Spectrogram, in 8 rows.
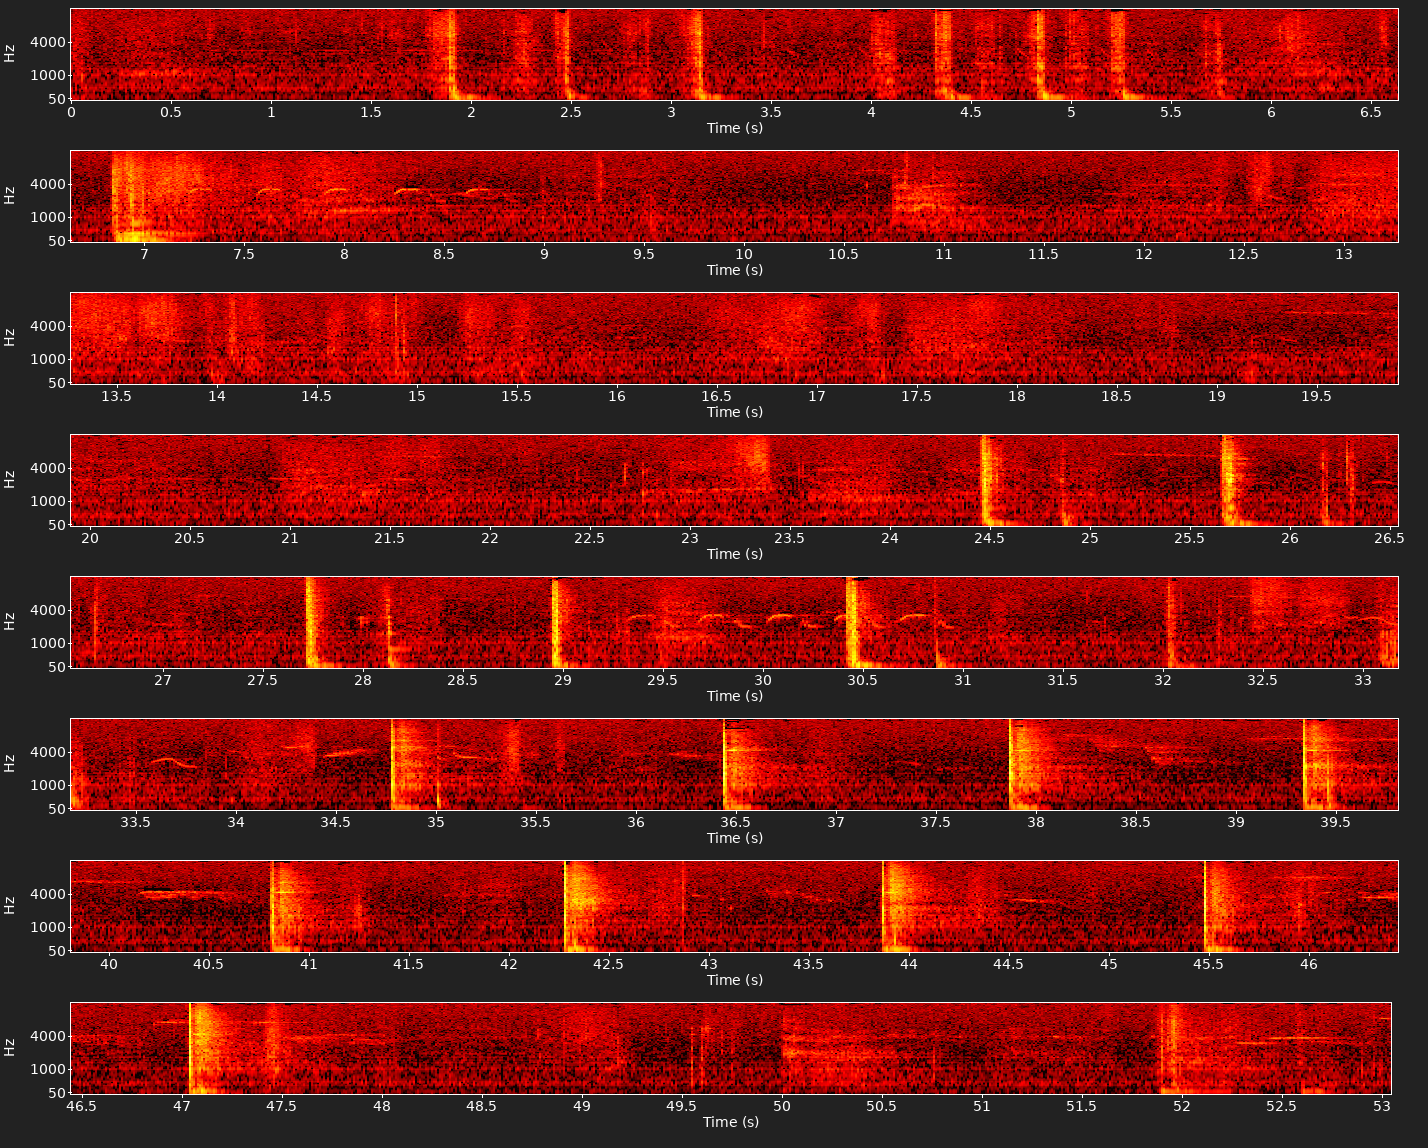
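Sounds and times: heavy hand tool striking: 0:06.8 - 0:07.3, 0:36.4 - 0:36.8.

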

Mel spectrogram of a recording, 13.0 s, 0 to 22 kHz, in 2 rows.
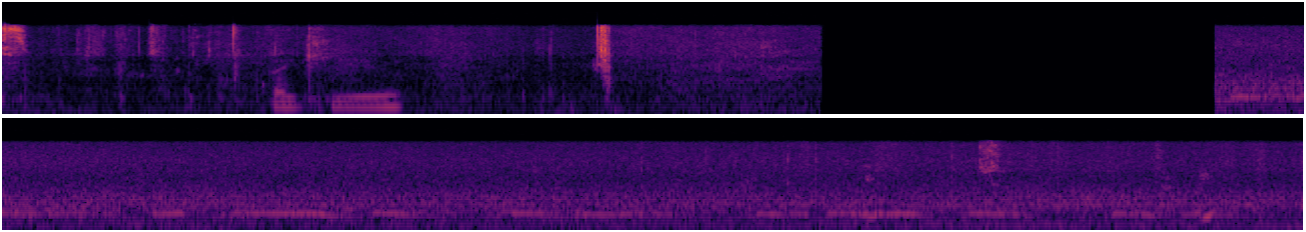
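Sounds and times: pigeon cooing: 0:06.1 - 0:12.8
outdoor background hiss and hum: 0:06.1 - 0:13.0.

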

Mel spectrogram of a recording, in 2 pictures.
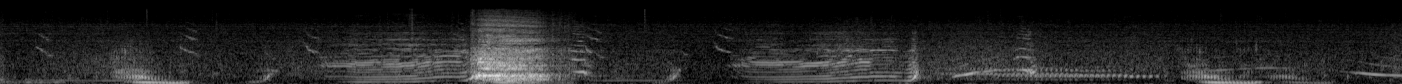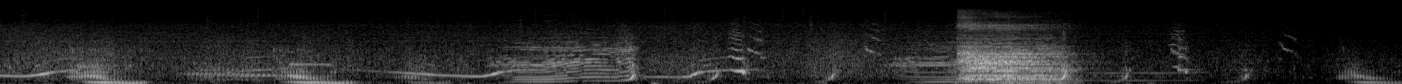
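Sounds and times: whale song calls: 0:00.1 - 0:27.9
low pulsing sounds: 0:23.6 - 0:25.2.

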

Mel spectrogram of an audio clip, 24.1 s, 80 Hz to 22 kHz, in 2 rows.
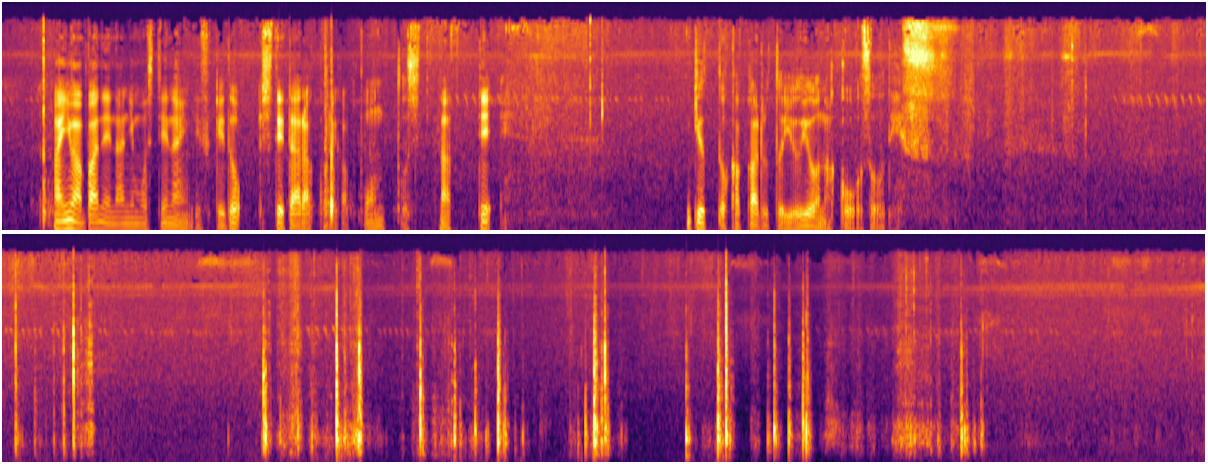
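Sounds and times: trap parts knocking and scraping: 0:00.3 - 0:00.6, 0:03.1 - 0:03.8, 0:12.1 - 0:13.0, 0:14.6 - 0:18.3, 0:18.9 - 0:22.0.

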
